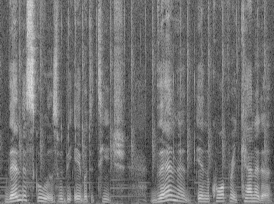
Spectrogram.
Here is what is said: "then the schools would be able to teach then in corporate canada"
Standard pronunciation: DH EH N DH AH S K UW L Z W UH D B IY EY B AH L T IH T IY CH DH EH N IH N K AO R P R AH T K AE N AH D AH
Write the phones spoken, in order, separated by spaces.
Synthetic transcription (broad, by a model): DH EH N DH AH S K UW L Z W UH D B IY EY B L T IH T IY CH DH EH N IH N K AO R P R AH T K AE N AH D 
